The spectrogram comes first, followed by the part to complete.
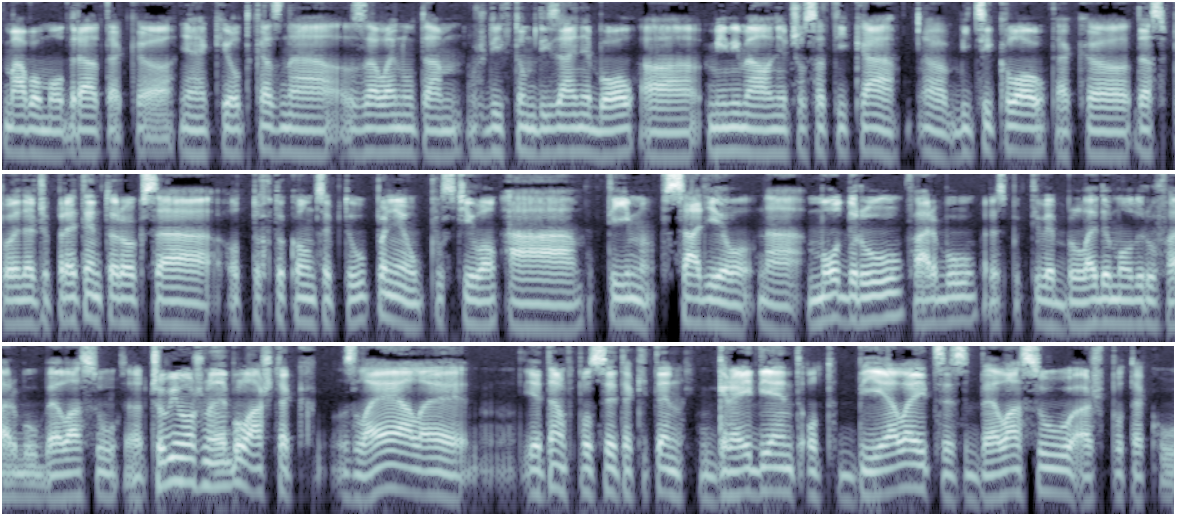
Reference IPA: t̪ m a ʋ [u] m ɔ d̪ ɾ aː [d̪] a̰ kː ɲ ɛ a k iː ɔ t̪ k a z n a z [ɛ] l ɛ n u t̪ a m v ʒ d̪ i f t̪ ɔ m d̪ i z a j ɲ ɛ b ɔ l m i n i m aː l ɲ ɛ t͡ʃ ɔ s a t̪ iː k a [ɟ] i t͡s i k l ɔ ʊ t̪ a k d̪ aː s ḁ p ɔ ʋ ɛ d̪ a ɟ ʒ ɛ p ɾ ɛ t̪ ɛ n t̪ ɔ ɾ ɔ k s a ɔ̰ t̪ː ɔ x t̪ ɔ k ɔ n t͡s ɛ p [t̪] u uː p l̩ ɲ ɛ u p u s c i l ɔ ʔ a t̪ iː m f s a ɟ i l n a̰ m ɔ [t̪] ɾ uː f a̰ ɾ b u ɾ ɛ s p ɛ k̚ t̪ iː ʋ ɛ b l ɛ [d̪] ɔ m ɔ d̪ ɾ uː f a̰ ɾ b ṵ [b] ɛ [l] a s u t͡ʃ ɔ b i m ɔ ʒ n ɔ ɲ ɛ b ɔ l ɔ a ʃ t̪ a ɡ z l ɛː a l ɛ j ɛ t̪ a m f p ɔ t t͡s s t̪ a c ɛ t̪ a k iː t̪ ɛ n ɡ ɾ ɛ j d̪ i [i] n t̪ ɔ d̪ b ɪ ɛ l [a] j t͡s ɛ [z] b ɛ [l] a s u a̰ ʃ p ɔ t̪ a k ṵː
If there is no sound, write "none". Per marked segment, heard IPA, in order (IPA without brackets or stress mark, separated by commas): ɔ, t̪, ɛ, b, t̪, d̪, d̪, b, l, ɛ, ɛ, z, l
